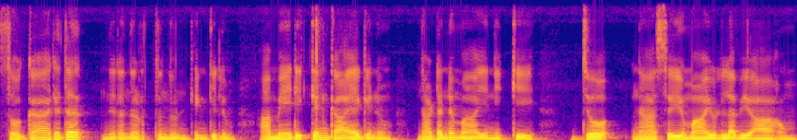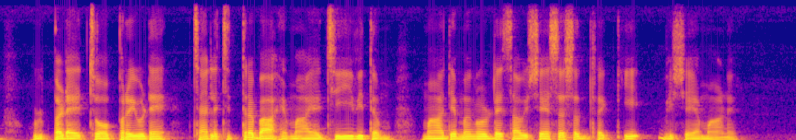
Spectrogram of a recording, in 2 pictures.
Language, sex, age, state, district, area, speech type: Malayalam, male, 18-30, Kerala, Malappuram, rural, read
